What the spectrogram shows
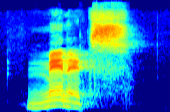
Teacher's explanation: Minutes. Accent tonique sur la première syllabe.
